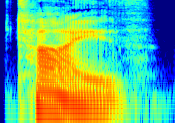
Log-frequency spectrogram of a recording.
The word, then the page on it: tithe: British English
